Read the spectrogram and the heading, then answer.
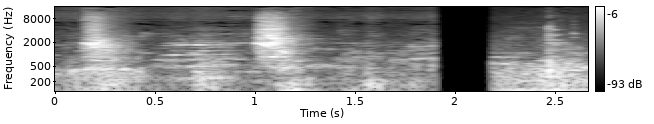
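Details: Talking hill myna mimicking Indonesian speech: two clear spoken syllable bursts, a brief silence, then another muffled phrase.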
